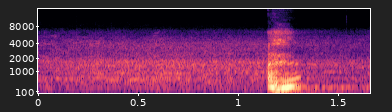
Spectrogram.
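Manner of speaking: breathy, voiceless laugh. Real, not acted. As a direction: laugh helplessly at your own story. Laughs at his own story.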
